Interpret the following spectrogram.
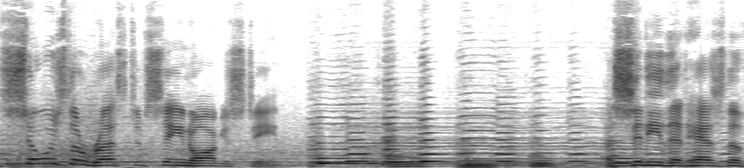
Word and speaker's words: St. Augustine: Augustine, Florida, or St. Augustine as it's correctly pronounced, is the oldest city in the United States, but it's also a place many go to feel young again.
